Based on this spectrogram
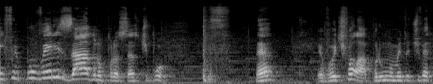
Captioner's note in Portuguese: puff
